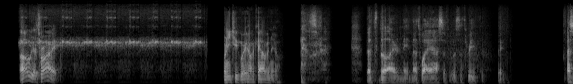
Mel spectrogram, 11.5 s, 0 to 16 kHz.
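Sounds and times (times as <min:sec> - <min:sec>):
speech: 0:00.4 - 0:01.3, 0:04.5 - 0:06.4, 0:07.3 - 0:10.2
crickets chirping in a dense continuous trill: 0:00.4 - 0:04.2.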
